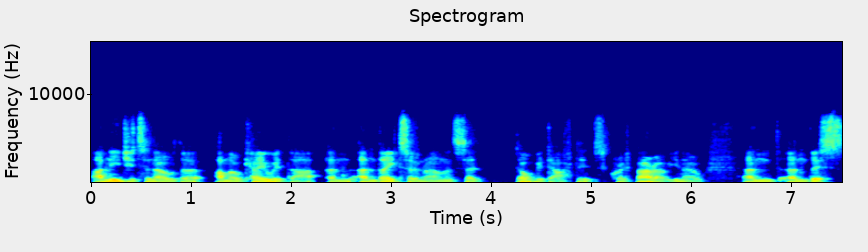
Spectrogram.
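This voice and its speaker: A man with a fairly low pitch, somewhat breathy, monotone and flat, at a moderate pace. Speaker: business coach. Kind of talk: interview.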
